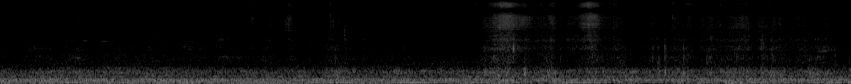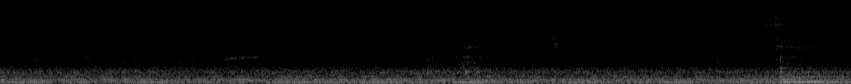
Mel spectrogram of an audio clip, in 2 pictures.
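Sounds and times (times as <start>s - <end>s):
rustling scraping noise: 0.3s - 9.1s, 15.8s - 17.0s.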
